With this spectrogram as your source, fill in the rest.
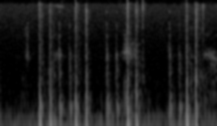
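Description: Computer keyboard typing numbers into costume fields in a Scratch game project, a short run of light, irregular key clicks at close range.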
